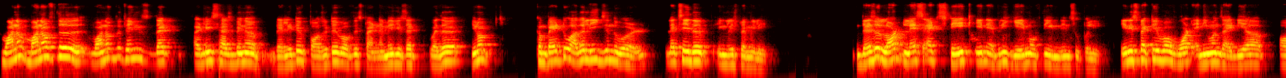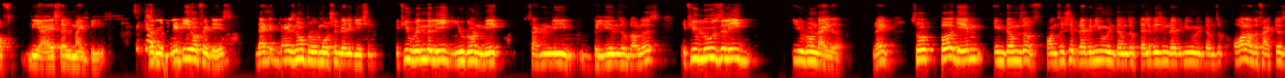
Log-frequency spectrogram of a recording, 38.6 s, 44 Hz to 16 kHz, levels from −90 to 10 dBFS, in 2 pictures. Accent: Indian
